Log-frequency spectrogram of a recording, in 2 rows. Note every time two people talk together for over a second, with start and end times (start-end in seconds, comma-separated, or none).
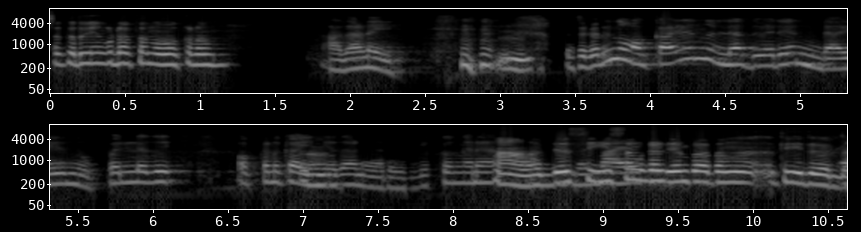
none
